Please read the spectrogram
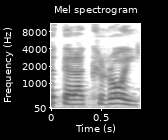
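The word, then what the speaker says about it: Delacroix: بابی و هری جونز و دیکی دلاکرا، اهالی دهکده اسم او را دلاکروی تلفظ می‌کردند، در یک گوشه میدان تل بزرگی از سنگ درست کردند و مراقب ایستادند که پسرهای دیگه به اون دستبرد نزنند.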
